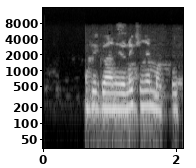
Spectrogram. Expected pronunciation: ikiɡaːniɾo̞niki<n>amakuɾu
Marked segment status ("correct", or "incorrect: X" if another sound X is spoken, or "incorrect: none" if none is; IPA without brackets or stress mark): incorrect: ɲ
